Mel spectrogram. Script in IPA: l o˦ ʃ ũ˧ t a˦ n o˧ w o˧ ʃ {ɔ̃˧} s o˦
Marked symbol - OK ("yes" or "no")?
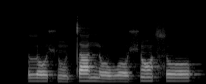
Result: no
